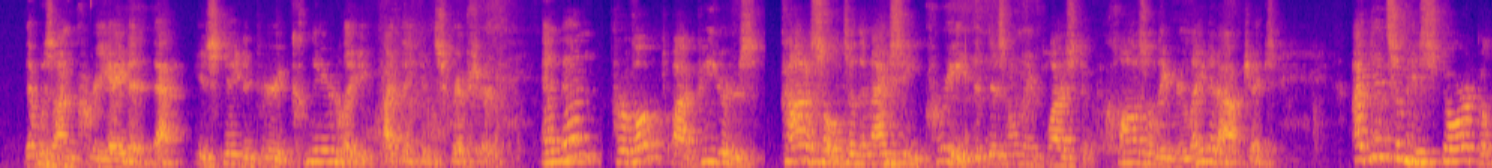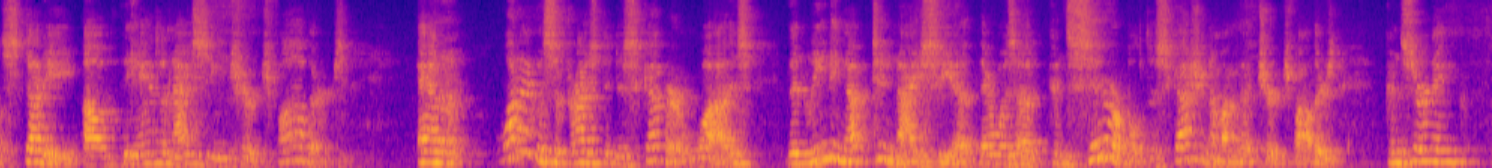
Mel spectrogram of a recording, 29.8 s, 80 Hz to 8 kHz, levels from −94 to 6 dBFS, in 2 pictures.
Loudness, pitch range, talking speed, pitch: -19 LUFS, 165-210 Hz, 125 wpm, 190 Hz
